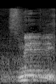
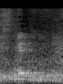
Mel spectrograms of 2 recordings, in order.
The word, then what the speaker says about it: Smedley: I hope I pronounce that name right. Smedley. Smedley.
